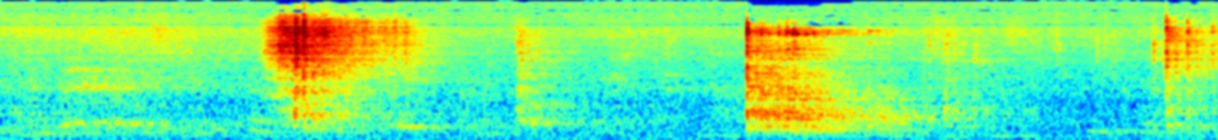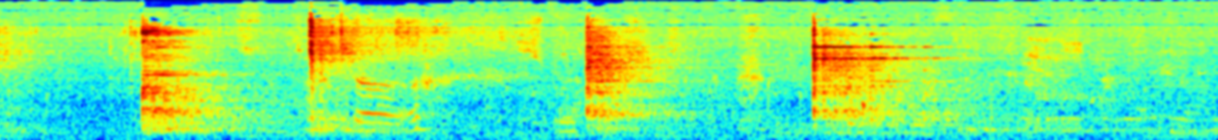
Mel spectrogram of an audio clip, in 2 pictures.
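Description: Kitchen items set down one after another on a stone countertop, making a series of sharp knocks and clinks, about seven or eight spaced a second or so apart. They are heard as a film soundtrack played through theatre speakers.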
